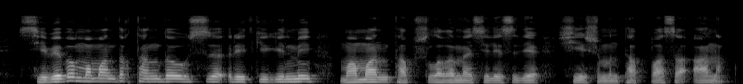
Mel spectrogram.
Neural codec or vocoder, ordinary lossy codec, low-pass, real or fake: none; none; 9.9 kHz; real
